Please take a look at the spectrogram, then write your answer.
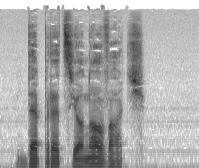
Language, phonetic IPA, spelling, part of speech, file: Polish, [ˌdɛprɛt͡sʲjɔ̃ˈnɔvat͡ɕ], deprecjonować, verb, Pl-deprecjonować.ogg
